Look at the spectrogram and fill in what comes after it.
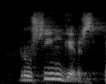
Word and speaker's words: Rusingers: Rusingers, perdón, con acento en la I.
